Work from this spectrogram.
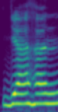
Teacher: Jadi cara bacanya berdengung dan dengungannya ditahan, boleh 2, boleh 3, boleh 4 ketukan. Jahan sampai kerasa ke hidung. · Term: gunnah musyaddadah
